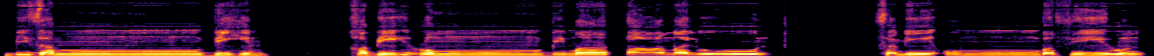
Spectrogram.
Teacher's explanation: تنوین کے بعد با آئیں گی تو نون کی آواز کو میم سے بدل کر غننے کے ساتھ پڑھیں گے. اس کو بولتے ہیں نون ساکن یا تنوین کا اخلاب حرف با.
